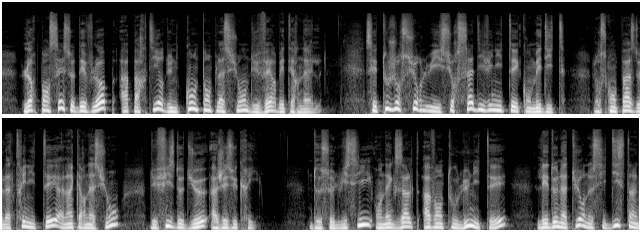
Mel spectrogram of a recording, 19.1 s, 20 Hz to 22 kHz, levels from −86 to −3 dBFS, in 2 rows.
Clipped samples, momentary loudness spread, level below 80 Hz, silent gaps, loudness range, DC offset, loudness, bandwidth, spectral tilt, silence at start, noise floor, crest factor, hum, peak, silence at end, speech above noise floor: under 0.1%; 7 LU; -46 dBFS; none; 2 LU; under 0.1%; -16 LUFS; 14 kHz; -7.5 dB/octave; 0.35 s; -62 dBFS; 12 dB; none; -2 dBFS; 0 s; 48 dB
